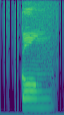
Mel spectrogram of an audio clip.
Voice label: "gong1", Chinese; Chinese Surnames

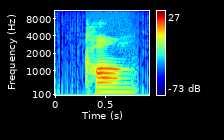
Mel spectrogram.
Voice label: "kang1", Chinese; Chinese Surnames

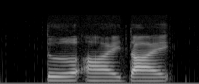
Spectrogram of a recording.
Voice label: "dai", Chinese; bpmf

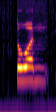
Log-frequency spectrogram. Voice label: "dun1", Chinese

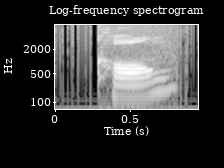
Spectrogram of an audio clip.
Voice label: "kong2", Chinese

